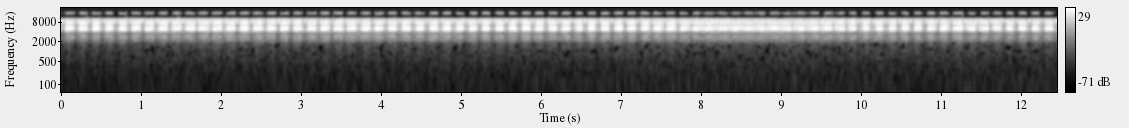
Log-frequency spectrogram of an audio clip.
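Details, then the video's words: High, grating drone of cicadas in a Provence summer, southern France, pulsing rapidly and evenly without pause, a steady wall of insect sound and nothing else heard. "Canto Cigarra 🦗 [ Escuchar les cigarras en verano 10 H]"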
